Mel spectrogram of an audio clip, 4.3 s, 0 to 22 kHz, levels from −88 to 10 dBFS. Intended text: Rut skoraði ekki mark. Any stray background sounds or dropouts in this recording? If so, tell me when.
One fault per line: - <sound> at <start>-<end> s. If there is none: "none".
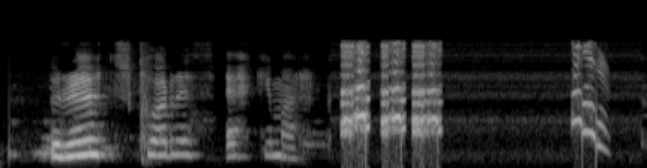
- laugh at 2.3-2.9 s
- chirp at 3.8-4.1 s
